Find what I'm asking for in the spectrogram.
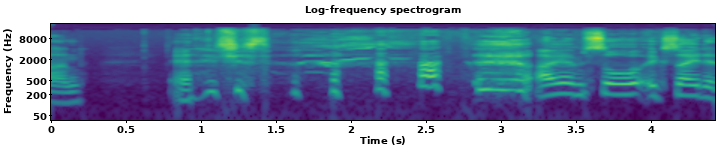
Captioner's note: laughs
